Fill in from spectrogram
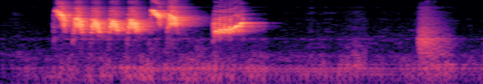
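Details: Cucak ijo, the lesser green leafbird, singing loudly: a run of rapid clear whistled notes, a rising buzzy phrase, then a short scratchy note after a pause.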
